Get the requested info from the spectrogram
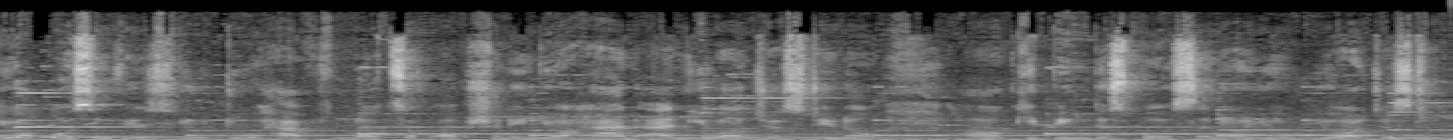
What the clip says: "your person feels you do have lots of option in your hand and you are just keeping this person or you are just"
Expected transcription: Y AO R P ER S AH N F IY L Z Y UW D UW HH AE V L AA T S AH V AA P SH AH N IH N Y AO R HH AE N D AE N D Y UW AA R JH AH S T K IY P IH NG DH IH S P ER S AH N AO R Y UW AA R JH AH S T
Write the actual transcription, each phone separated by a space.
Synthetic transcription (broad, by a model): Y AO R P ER S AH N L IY Z Y UW D UW HH AE V L AA T S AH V AA P SH AH N IH N Y AO R HH AE N D AE N D Y UW AA R JH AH S T K IY P IH NG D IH S P ER S AH N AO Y Y UW AA R JH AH S T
